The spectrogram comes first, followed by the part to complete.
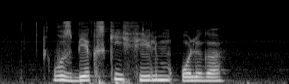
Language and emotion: Russian, neutral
